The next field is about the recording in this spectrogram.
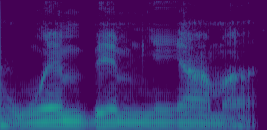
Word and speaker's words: Wembanyama: Victor Wimbimyama is sensational.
